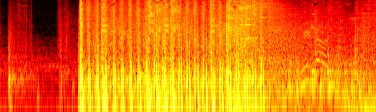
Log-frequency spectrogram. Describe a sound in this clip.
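An automatic rifle fires rapid bursts close by.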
